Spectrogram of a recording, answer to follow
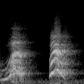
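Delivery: high yappy puppy barks, wouf wouf; dog barking. Pretend. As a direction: yap like a tiny dog for the shadow puppet. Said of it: "Doudou, le pitou". (aboiement aigu de petit chien)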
